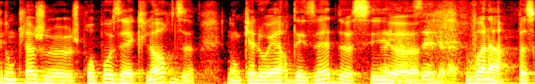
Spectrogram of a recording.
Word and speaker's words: Lordz: Alors, ce magazine, vous allez nous en parler, il s'appelle Lords, je le prononce bien. C'est ça.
